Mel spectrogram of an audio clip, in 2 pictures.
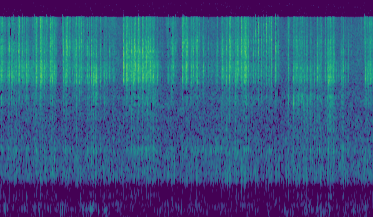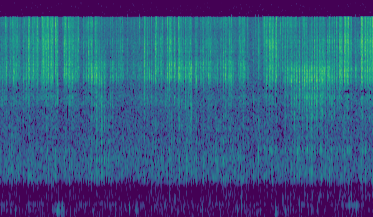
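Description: A wooden stylus scratches around a squirrel motif on a black-coated scratch-art paper card lying flat. The sound is a continuous, dry, high-pitched scratching and rasping with quick strokes that swell and fade, and there is almost no low end.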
